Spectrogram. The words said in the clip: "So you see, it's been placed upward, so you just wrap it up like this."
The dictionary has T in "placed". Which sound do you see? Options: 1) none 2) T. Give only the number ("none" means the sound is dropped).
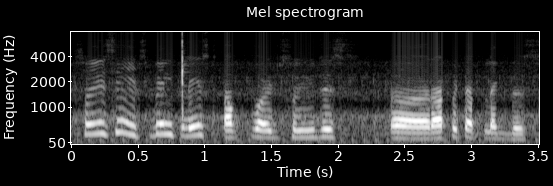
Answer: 2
